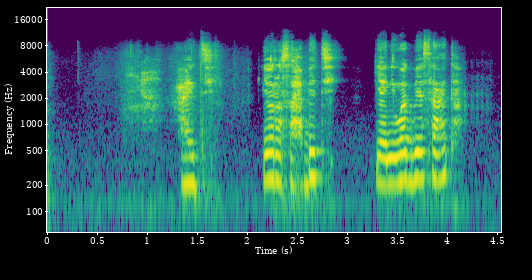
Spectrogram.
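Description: A woman answers calmly nearby.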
